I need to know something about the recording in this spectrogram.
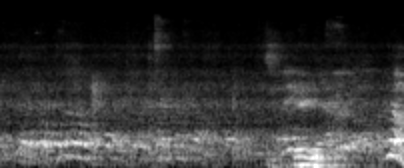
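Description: A cue tip strikes a ball.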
